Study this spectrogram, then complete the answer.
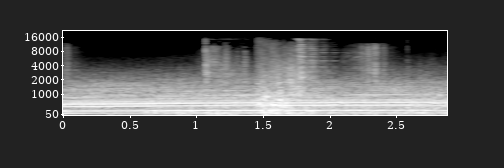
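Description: A car crashes through a sign with a loud bang.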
